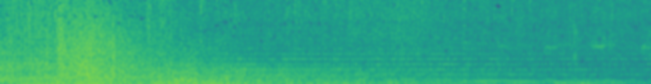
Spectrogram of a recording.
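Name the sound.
heavy rain with thunder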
